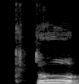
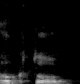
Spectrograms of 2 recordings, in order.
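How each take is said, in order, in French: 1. Le mot commence directement par une consonne. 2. Le mot commence par une voyelle avant la consonne.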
